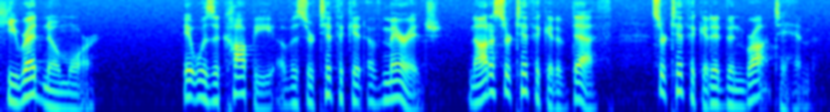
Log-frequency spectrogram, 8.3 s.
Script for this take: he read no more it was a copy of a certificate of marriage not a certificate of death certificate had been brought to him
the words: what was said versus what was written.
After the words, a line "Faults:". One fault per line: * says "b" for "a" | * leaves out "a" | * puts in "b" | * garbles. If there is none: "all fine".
he read no more it was a copy of a certificate of marriage not a certificate of death certificate had been brought to him
Faults:
all fine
